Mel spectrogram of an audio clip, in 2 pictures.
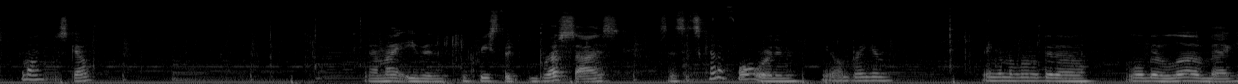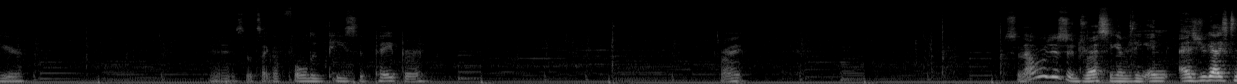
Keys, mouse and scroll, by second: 0.6 click, 1.4 shift+click, 2.2 click, 2.7 shift+click, 4.4 ], 4.6 ], 5.8 [, 6.6 click, 7.8 shift+click, 9.0 shift+click, 9.7 ctrl+z, 10.1 click, 11.0 shift+click, 12.5 click, 13.2 click, 13.6 shift+click, 15.0 click, 15.8 shift+click, 16.8 shift+click, 17.6 shift+click, 18.3 click, 19.0 shift+click, 21.7 space, 21.8 click, 22.4 click, 23.2 click.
